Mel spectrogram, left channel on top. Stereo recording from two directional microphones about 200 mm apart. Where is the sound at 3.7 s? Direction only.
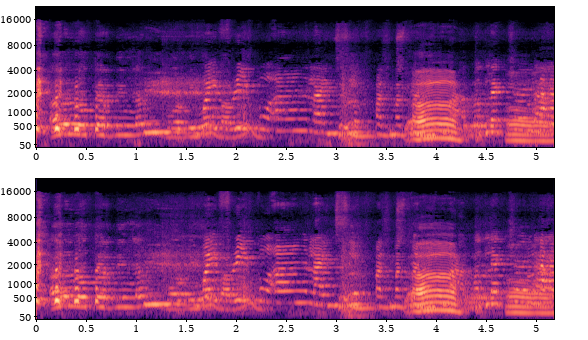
15° right (ahead or behind).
